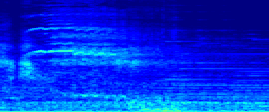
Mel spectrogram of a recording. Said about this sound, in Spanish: Durante su ausencia, los caballos empezaron a temblar violentamente y a resoplar y a relinchar de terror.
